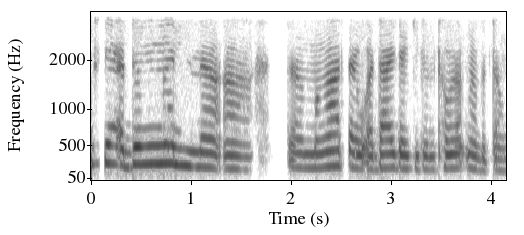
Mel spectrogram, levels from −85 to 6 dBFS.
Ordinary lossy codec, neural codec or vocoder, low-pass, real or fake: none; none; 3.6 kHz; real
